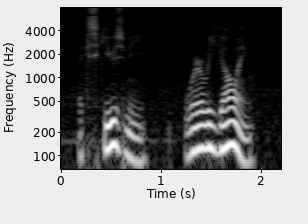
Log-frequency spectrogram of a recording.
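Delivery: ordinary talk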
